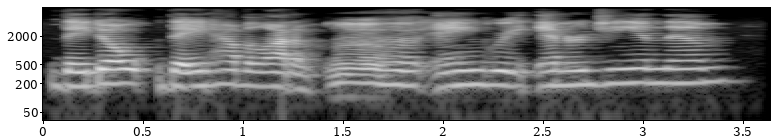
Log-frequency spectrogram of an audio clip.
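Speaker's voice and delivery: usual speaking voice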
